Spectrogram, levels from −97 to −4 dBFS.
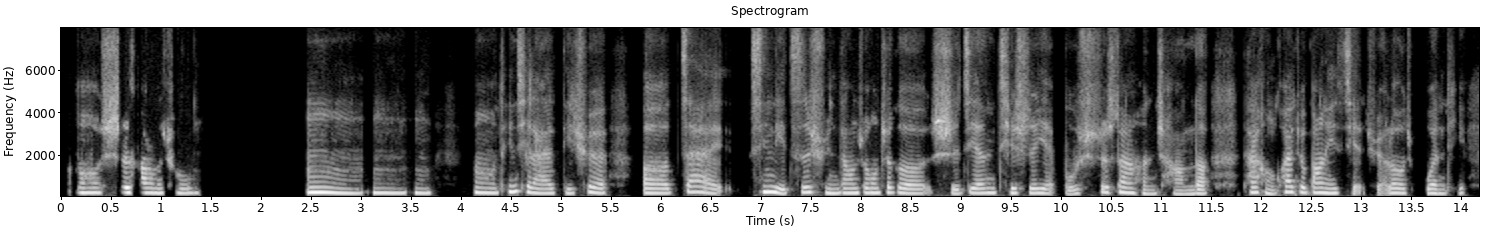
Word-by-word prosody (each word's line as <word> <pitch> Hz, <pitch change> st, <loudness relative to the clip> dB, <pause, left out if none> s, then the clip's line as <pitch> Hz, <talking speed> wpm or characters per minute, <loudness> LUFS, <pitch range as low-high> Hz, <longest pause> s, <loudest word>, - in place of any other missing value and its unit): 哦， 230 Hz, -1 st, +2 dB
释 235 Hz, +1 st, +2 dB
放 225 Hz, -1 st, +1 dB
了 215 Hz, -, +1 dB
出。 215 Hz, -1 st, -5 dB, 1.1 s
嗯， 230 Hz, -5 st, +6 dB
嗯 220 Hz, -1 st, 0 dB
嗯， 215 Hz, -1 st, -1 dB, 0.4 s
嗯， 225 Hz, -2 st, +1 dB
听 275 Hz, +4 st, +2 dB
起 280 Hz, -3 st, +1 dB
来 205 Hz, -3 st, 0 dB
的 200 Hz, -1 st, -6 dB
确， 220 Hz, -1 st, 0 dB, 0.3 s
呃， 210 Hz, -1 st, +1 dB
在 255 Hz, -6 st, +3 dB, 0.3 s
心 265 Hz, -1 st, +5 dB
理 215 Hz, -6 st, +4 dB
咨 240 Hz, +5 st, +1 dB
询 220 Hz, -5 st, -1 dB
当 215 Hz, 0 st, +1 dB
中， 220 Hz, 0 st, +1 dB
这 230 Hz, +1 st, -1 dB
个 200 Hz, -4 st, 0 dB
时 185 Hz, -, 0 dB
间 215 Hz, +1 st, +1 dB
其 215 Hz, -, -1 dB
实 215 Hz, 0 st, -1 dB
也 210 Hz, -1 st, -1 dB
不 165 Hz, +1 st, -5 dB
是 195 Hz, +5 st, -4 dB
算 235 Hz, -3 st, +2 dB
很 190 Hz, -4 st, -5 dB
长 170 Hz, -2 st, -6 dB
的， 185 Hz, 0 st, 0 dB, 0.3 s
他 240 Hz, -1 st, 0 dB
很 205 Hz, -6 st, -3 dB
快 260 Hz, +8 st, +1 dB
就 250 Hz, -2 st, 0 dB
帮 230 Hz, 0 st, +2 dB
你 210 Hz, 0 st, +1 dB
解 215 Hz, -, -2 dB
决 -, -, -10 dB
了 215 Hz, -1 st, 0 dB
就 -, -, -16 dB
问 200 Hz, -2 st, 0 dB
题。 210 Hz, +1 st, -12 dB
220 Hz, 200 characters per minute, -18 LUFS, 205-235 Hz, 1.1 s, 嗯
